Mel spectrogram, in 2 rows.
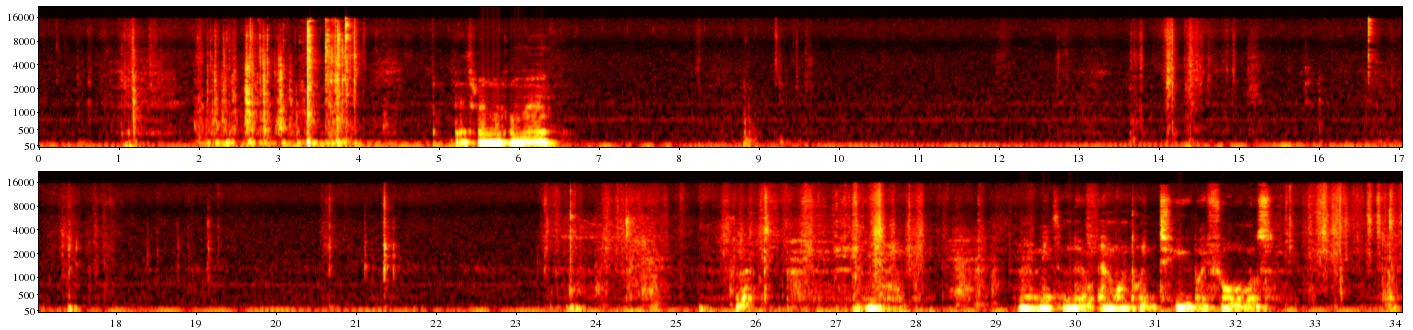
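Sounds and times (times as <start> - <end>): person talking quietly: 5.2 - 6.5, 25.7 - 26.6, 29.2 - 32.6.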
